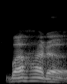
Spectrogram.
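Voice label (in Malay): "bahara", Malay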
